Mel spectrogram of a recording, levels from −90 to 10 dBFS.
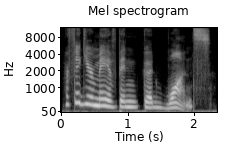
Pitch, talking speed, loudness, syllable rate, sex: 240 Hz, 180 wpm, -16 LUFS, 4.3 syllables/s, female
